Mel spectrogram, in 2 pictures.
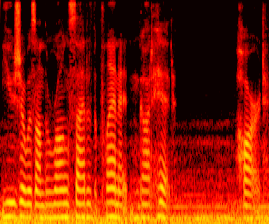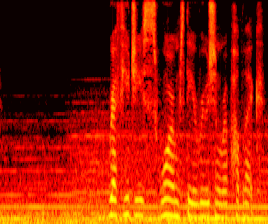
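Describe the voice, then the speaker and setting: Casting: woman playing jaded young female pilot, lowish voice, blunt wry war narration for a game, loud music underneath. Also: natural voice. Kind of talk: scripted first-person game narration.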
